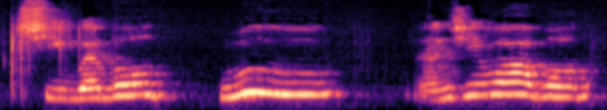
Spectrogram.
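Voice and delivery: wobbly, playful sway in the voice; wobbly narration. A narrator's reading. Narrator acts out Poppy wobbling on stone, wobbly and playful. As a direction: act out the wobble as you read.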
